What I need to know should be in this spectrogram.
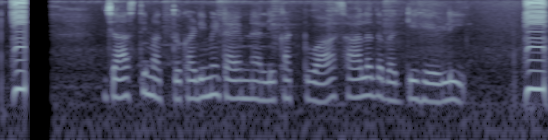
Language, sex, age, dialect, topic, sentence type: Kannada, female, 46-50, Coastal/Dakshin, banking, question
